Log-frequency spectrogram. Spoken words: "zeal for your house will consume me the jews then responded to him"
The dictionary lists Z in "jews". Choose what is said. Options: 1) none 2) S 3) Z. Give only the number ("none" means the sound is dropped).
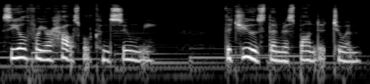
3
